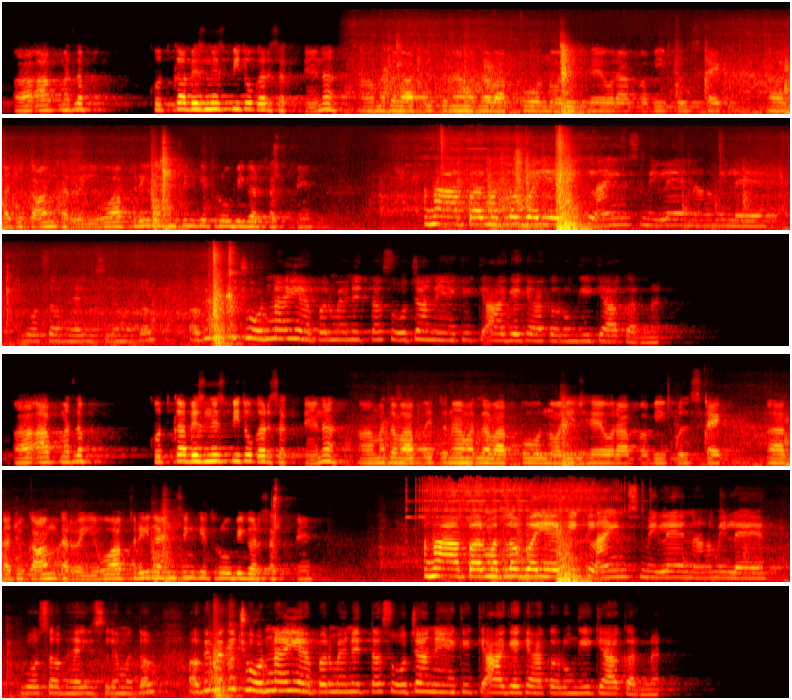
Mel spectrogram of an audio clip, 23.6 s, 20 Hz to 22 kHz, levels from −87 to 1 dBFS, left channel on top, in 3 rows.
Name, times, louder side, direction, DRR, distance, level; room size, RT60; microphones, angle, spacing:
voice 1, 0.1-1.0 1.5-7.2 7.7-11.0, right 2 dB, 40° right, 7 dB, 1.8 m, -31 dB
sound 1, 3.4-18.5, left 5 dB, 65° left, 0.7 m, -37 dB
sound 2, 6.7-7.0 10.6-10.7 11.9-14.4, right 11 dB, 60° right, 1.2 m, -40 dB
voice 2, 12.1-15.6 16.0-22.3, right 4 dB, 90° right, 8 dB, 1.0 m, -32 dB
24.5 x 16.5 x 9.9 m, 1.2 s
head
